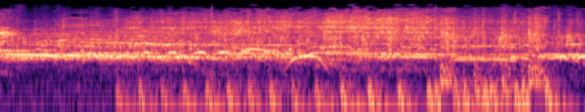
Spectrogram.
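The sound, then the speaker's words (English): A loud concert crowd cheers and whoops continuously, with rising and falling shouts over a steady roar and a fast, rhythmic thumping of claps or stomps underneath. “Make some fucking noise”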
